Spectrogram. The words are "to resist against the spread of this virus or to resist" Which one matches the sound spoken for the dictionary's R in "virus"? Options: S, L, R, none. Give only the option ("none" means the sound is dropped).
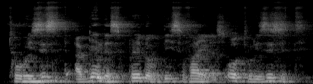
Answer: L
